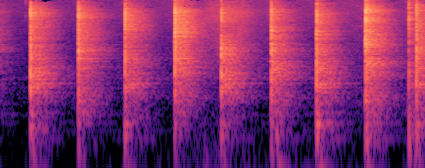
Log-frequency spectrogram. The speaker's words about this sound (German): Wir sitzen gerade, der Brustbeat klingt wie so eine Bassdrum, so ein bisschen dumpf. Ich mach's mal vor.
